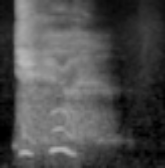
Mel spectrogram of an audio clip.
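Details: At the tail end of an allergy sneezing fit tonight, a single forceful sneeze with a sharp voiced burst trailing into a hiss. Allergy sneezing.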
